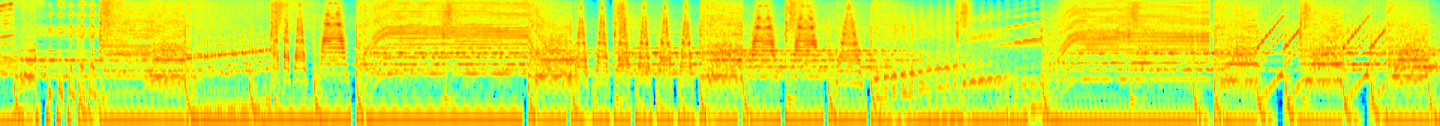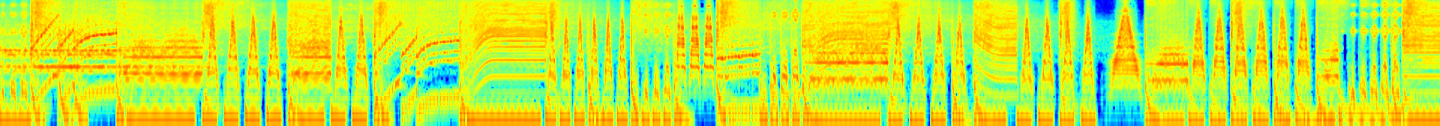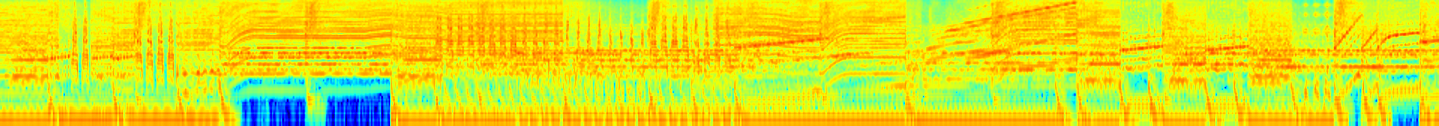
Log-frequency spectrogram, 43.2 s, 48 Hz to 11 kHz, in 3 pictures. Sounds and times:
Dubstep: 0.0 - 43.1.

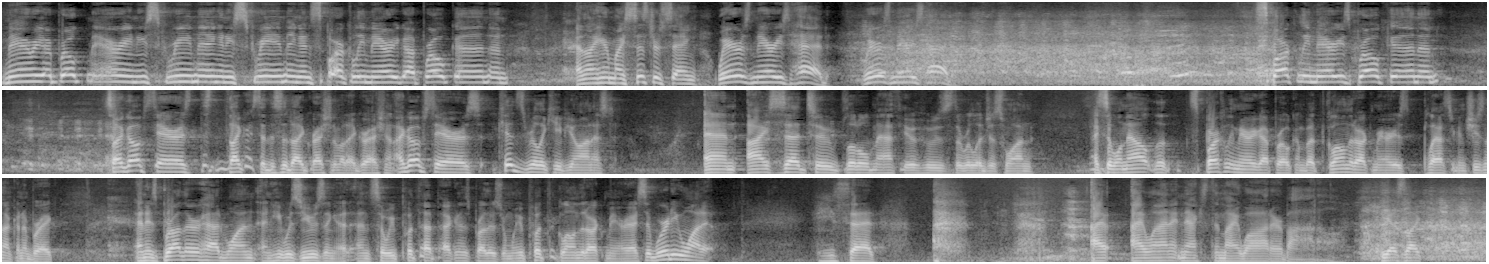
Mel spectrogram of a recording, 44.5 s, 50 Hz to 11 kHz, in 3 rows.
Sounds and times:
Speech: 0.0 - 5.1, 5.7 - 9.6, 12.6 - 14.4, 15.9 - 21.0, 21.9 - 25.2, 25.8 - 30.3, 31.0 - 36.9, 37.8 - 38.5, 40.6 - 43.9.

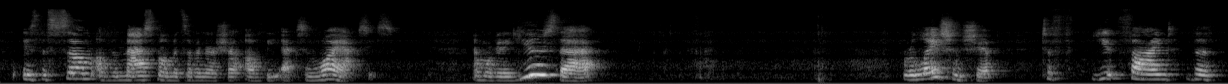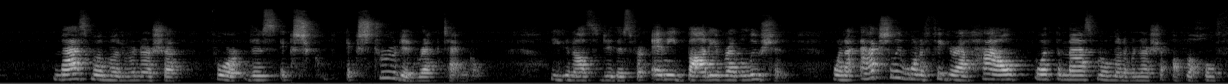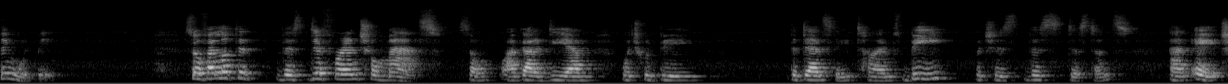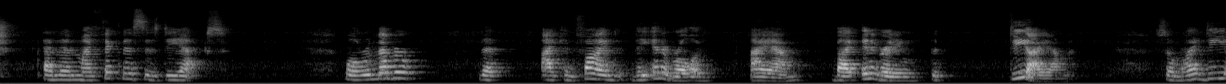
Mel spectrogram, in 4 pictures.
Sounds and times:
Inside, small room: 0.0 - 49.1
Speech: 0.1 - 4.0, 4.7 - 6.1, 9.0 - 12.2, 12.8 - 17.2, 17.8 - 25.2, 26.4 - 31.6, 32.4 - 39.2, 40.3 - 46.3, 46.9 - 47.6, 48.4 - 49.1.

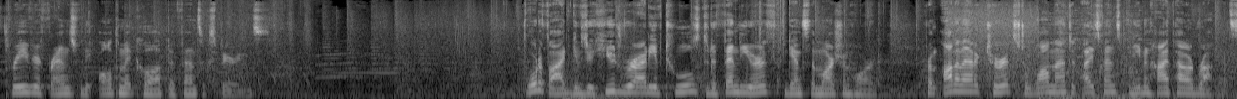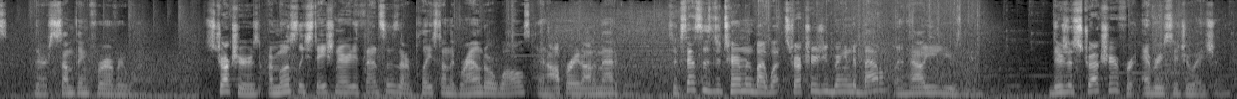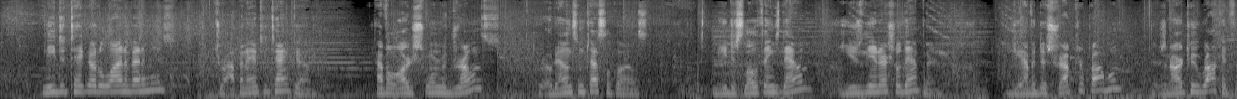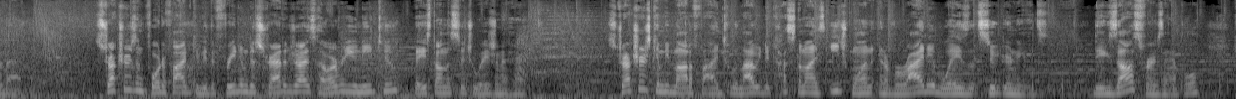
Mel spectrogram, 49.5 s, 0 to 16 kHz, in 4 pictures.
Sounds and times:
Speech: 0.0 - 2.7, 5.2 - 22.2, 22.9 - 27.9, 28.5 - 34.2, 34.8 - 37.4, 38.1 - 42.4, 43.2 - 49.2
Music: 0.0 - 49.4.

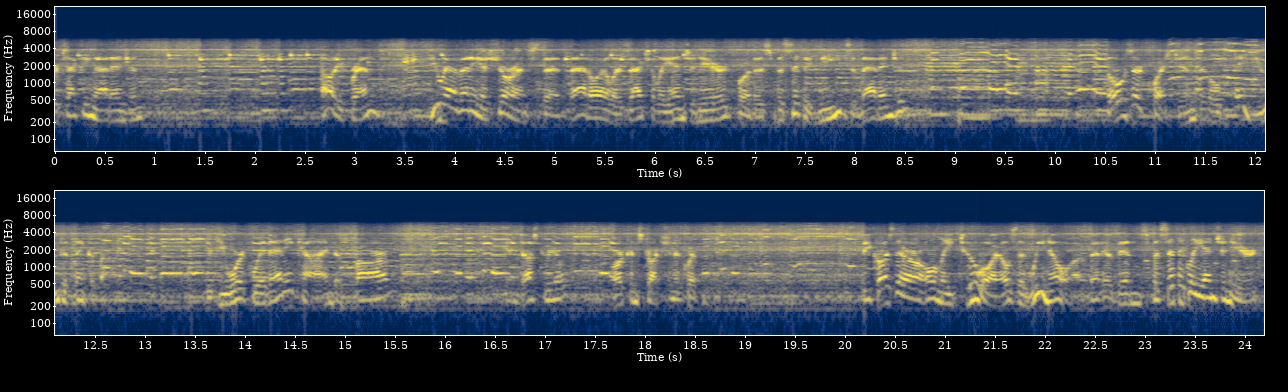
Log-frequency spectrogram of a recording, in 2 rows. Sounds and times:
Speech: 0.0 - 0.9, 2.7 - 8.6, 10.4 - 12.7, 13.6 - 15.5, 16.6 - 18.6, 20.2 - 24.1
Music: 0.0 - 24.1.

